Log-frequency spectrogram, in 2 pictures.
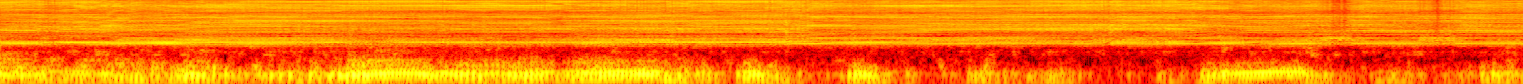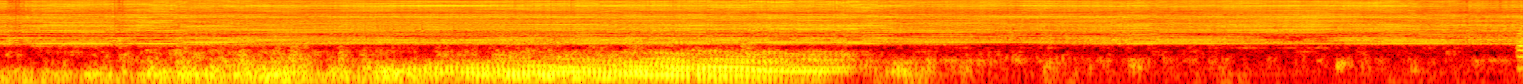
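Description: Electric hair clippers buzzing steadily as they cut a man's hair.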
